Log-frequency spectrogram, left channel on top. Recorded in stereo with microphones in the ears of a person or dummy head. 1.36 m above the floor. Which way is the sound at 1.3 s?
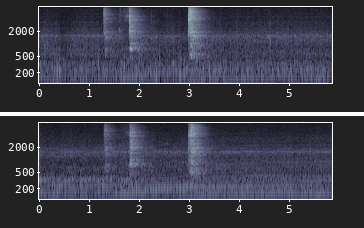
65° left (ahead or behind).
